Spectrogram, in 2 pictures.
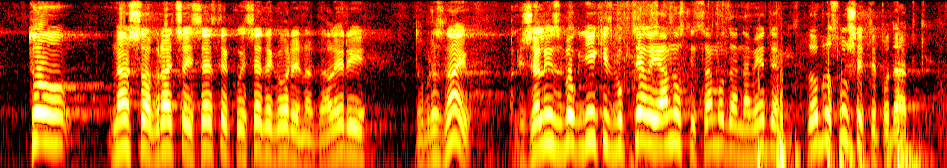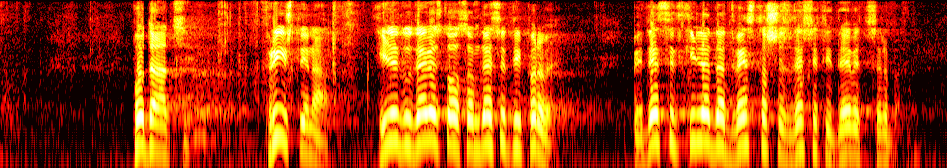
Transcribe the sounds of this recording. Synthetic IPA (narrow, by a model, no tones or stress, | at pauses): t̪oːnaʃabɾat͡ɕaise̞st̪ɾeko̞jese̞d̪eɡo̞ɾenaɡaleɾiji | d̪o̞bɾoznaju | a̰liʒe̞limzbo̞ɡɲiːxizboɡt̪seːle̞jaːʋno̞st̪isamo̞d̪anaʋe̞d̪emid̪o̞bɾoslˠuʃajt̪e̞po̞d̪aːt̪ke̥ | po̞d̪aːt̪si | pɾiʃt̪inaxiʎad̪ud̪e̞ʋe̞t̪st̪o̞osamd̪e̞se̞t̪ipr̩ʋḛ | pe̞d̪e̞set̪xiʎad̪ad̪ʋe̞st̪oʃezd̪e̞set̪id̪e̞ʋe̞t̪sr̩ba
